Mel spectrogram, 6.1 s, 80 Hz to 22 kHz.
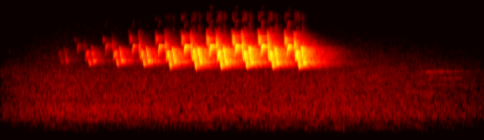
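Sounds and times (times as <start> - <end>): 
ovenbird Seiurus aurocapilla singing: 1.0 - 4.1.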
